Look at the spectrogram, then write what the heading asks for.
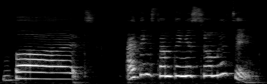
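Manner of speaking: high, sing-song little bear voice; Little Bear pondering. Acted. Little Bear studying her snowman, high pondering voice. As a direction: ponder aloud like a small storybook bear.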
